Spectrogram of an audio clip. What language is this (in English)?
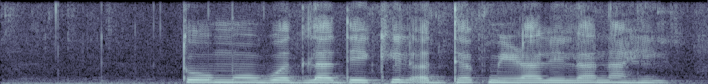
Marathi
